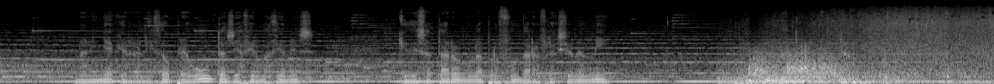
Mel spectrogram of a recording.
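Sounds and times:
speech: 0:01.1 - 0:03.3, 0:04.0 - 0:06.2
rain pattering: 0:07.2 - 0:09.9
thunder rumbling: 0:07.2 - 0:09.9.

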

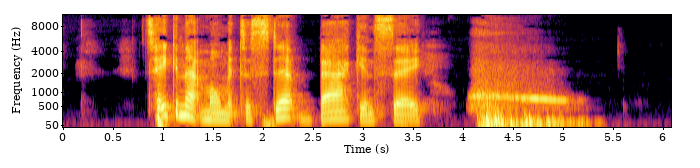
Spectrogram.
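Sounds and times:
speech: 0:00.9 - 0:04.2
deep breath released in a long breathy sigh: 0:04.1 - 0:05.2.

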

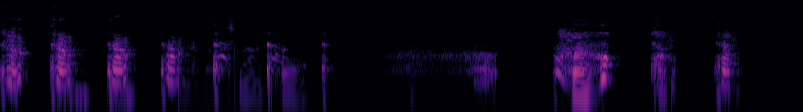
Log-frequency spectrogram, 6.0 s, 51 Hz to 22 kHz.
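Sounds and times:
harsh coughs: 0:00.0 - 0:02.6, 0:04.2 - 0:05.6
raspy throat clearing: 0:00.0 - 0:02.6, 0:04.2 - 0:05.6
speech: 0:04.3 - 0:04.6.

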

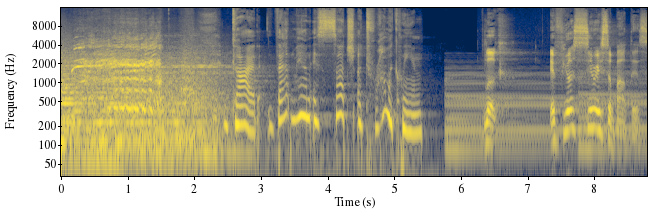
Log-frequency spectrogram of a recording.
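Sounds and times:
white horse whinnying while being ridden off: 0:00.1 - 0:01.6
speech: 0:02.6 - 0:05.5, 0:06.3 - 0:06.7, 0:07.3 - 0:08.7.

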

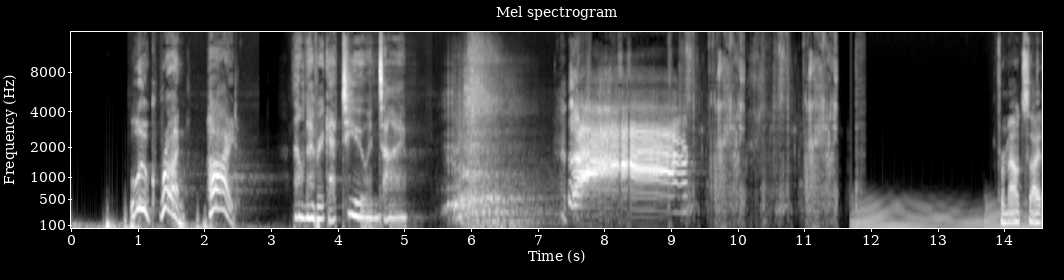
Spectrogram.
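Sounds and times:
speech: 0:00.9 - 0:02.6, 0:03.4 - 0:05.1, 0:07.4 - 0:07.8, 0:14.0 - 0:14.5
person screaming: 0:05.7 - 0:09.8.

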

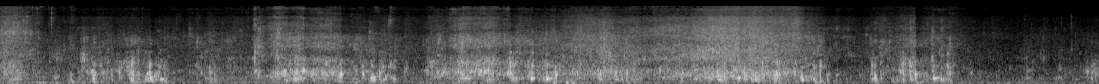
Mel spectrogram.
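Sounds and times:
wind rumbling across the microphone: 0:00.0 - 0:10.9
ocean waves washing in: 0:01.5 - 0:10.0.

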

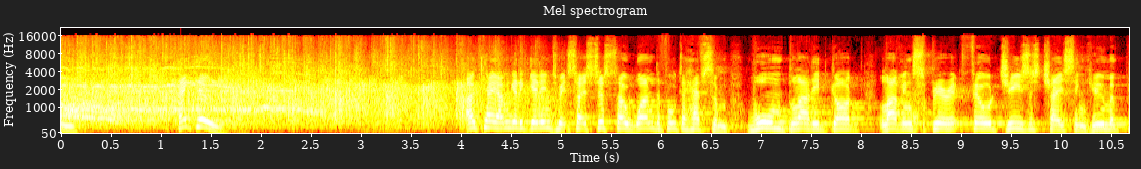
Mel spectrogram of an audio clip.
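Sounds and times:
crowd of people clapping and applauding: 0:00.0 - 0:05.1
speech: 0:01.2 - 0:01.8, 0:04.0 - 0:10.6.

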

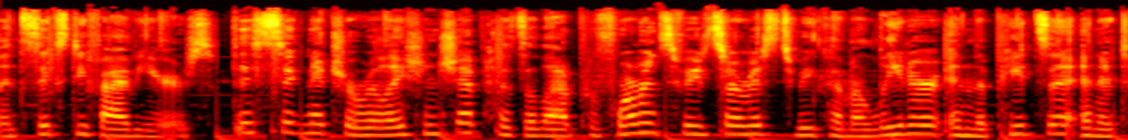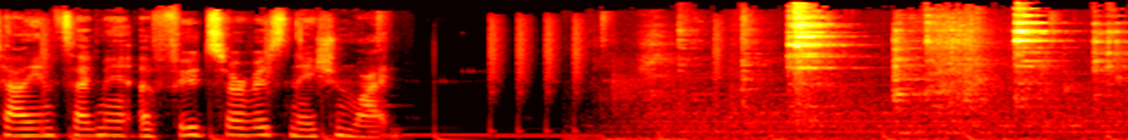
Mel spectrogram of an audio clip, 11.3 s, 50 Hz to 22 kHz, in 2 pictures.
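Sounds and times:
speech: 0:00.0 - 0:07.8
scraping as pizza food is prepared: 0:08.5 - 0:11.2
metal utensils clinking while making pizza: 0:08.6 - 0:11.2.

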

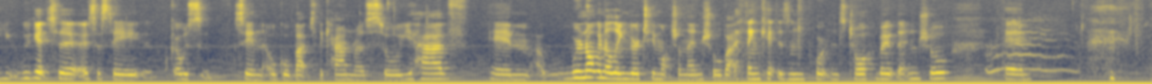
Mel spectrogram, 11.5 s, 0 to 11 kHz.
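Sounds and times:
steady low hum: 0:00.0 - 0:11.5
speech: 0:00.2 - 0:10.5, 0:11.1 - 0:11.3
cat meowing: 0:09.9 - 0:10.8.

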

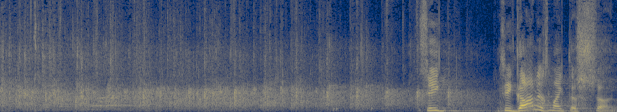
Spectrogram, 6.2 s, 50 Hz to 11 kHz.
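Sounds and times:
congregation applauding: 0:00.0 - 0:04.9
speech: 0:04.2 - 0:06.1.

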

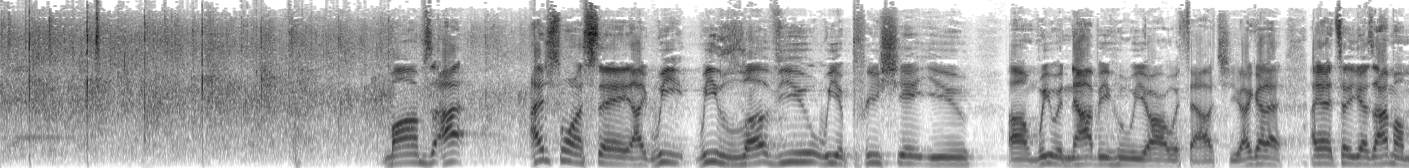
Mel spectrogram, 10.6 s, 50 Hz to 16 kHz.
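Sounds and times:
audience applause for the mothers at a high school ministry morning gathering: 0:00.0 - 0:04.7
speech: 0:02.8 - 0:10.5.

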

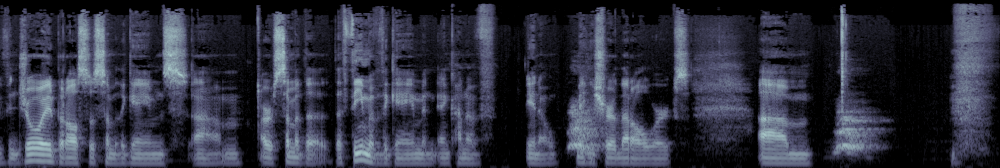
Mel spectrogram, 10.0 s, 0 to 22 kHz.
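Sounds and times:
speech: 0:00.0 - 0:08.5, 0:09.5 - 0:09.8
dog barking: 0:05.7 - 0:06.2, 0:08.4 - 0:09.0.

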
